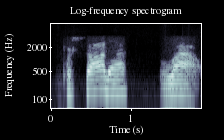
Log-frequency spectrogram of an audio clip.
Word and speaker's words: Prasada Rao: But his last name is spelled P R A S A D A space capital R A O Prasada Rao, and Rao is a separate name.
